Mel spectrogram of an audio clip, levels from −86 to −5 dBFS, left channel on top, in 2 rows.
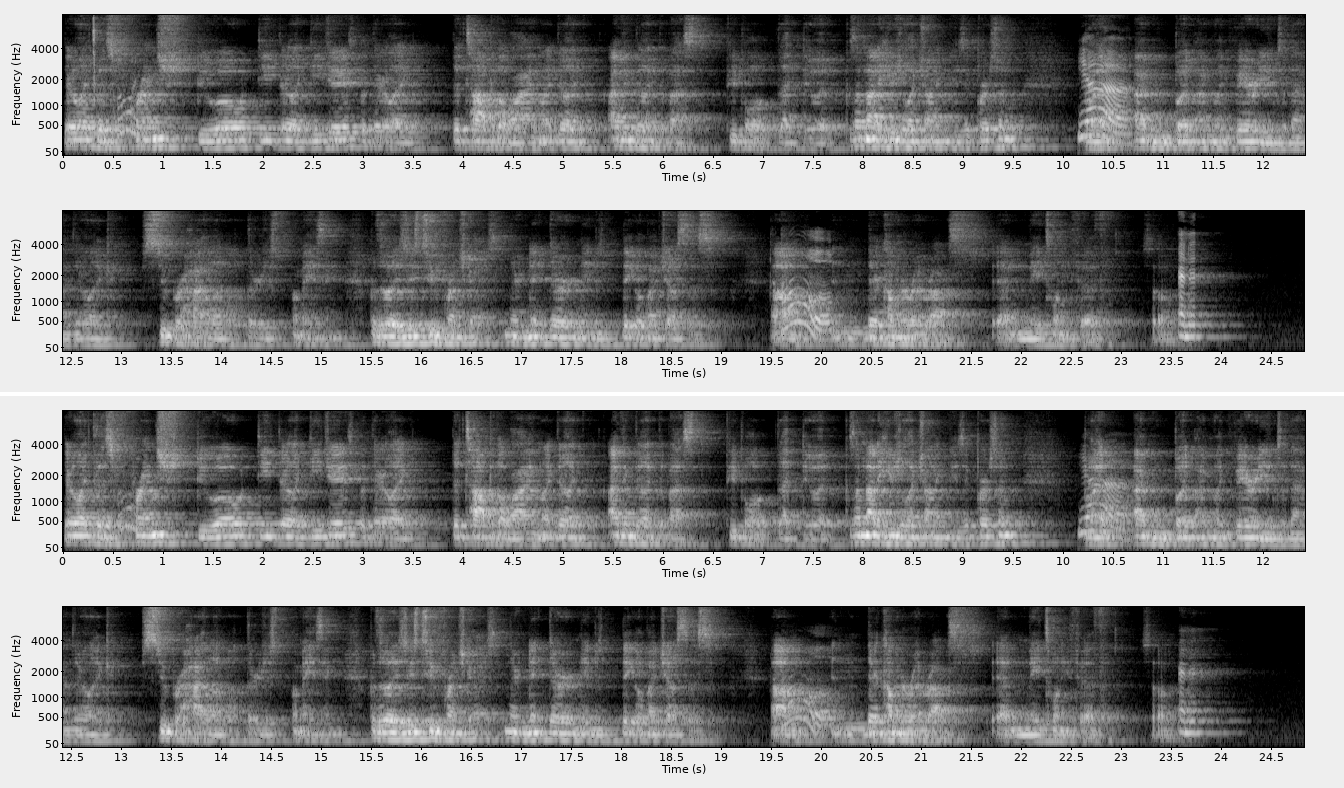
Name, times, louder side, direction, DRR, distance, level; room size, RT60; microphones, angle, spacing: voice 1, 0.0-3.5 3.9-5.2 5.4-6.3 6.6-9.9 10.2-12.9 13.2-18.9 19.5-19.8 20.1-22.9 23.3-23.5, right 1 dB, 80° right, 0 dB, 1.7 m, -25 dB
voice 2, 10.1-10.7 19.6-20.2 23.6-23.7, left 5 dB, 90° left, 11 dB, 0.5 m, -26 dB
9.7 x 4.0 x 7.0 m, 1.1 s
head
